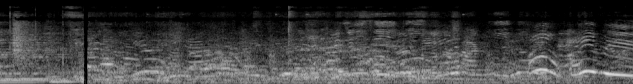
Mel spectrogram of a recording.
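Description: Music with a steady bass that cuts off abruptly under a second in, then a crowded room of overlapping chatter, with children's high voices rising and falling near the end.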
